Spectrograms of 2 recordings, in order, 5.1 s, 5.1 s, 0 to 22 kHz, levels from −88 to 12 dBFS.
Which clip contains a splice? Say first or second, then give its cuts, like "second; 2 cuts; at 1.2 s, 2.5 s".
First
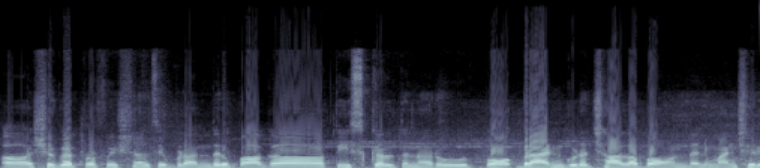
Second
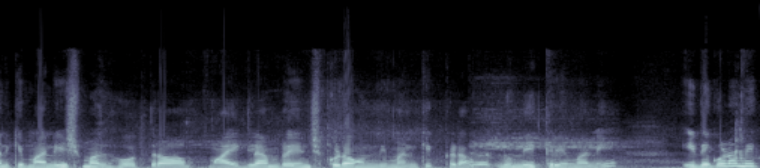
second; 1 cut; at 3.3 s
